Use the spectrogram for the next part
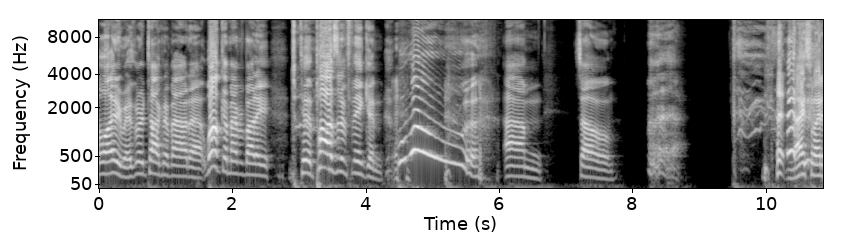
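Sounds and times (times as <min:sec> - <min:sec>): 
speech: 0:00.0 - 0:08.8, 0:09.5 - 0:10.8
laughter: 0:04.3 - 0:06.1, 0:09.5 - 0:10.8
person clearing throat: 0:08.2 - 0:09.0.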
